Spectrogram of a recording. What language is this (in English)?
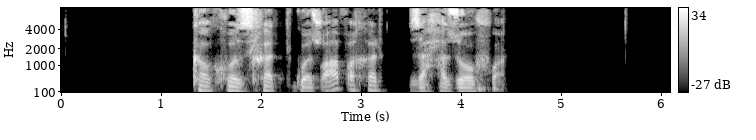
Kabardian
